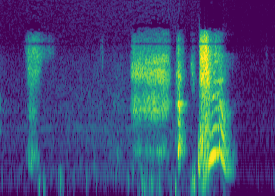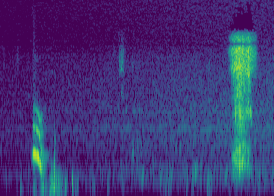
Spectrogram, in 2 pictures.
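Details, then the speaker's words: A run of sharp, explosive sneezes with quick intakes of breath from a woman who says she is sick, with headache and sore nose, and thinks it is allergies. "We both have allergies for sneezing."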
